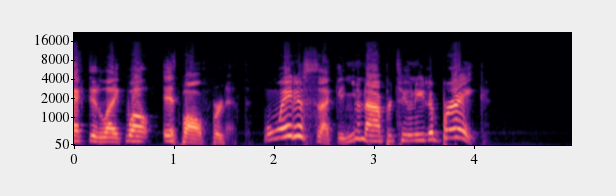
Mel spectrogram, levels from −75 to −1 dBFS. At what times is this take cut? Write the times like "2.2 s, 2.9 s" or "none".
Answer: 1.0 s, 1.5 s, 1.8 s, 2.8 s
